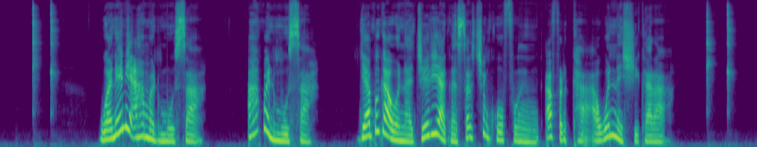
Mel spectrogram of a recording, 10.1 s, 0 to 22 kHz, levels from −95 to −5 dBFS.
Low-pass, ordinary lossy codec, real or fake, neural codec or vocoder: none; none; fake; vocoder, 48 kHz, 128 mel bands, Vocos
